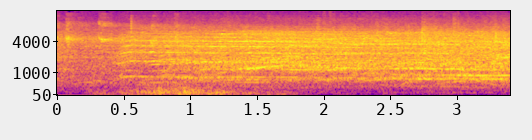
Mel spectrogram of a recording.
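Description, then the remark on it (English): A steady, loud roar from the home crowd at a Gallatin versus Portland basketball game, with Gallatin leading 49-46 and 17 seconds left in the fourth quarter during a free throw. The roar is dense and sustained, with cheering swells throughout and no clear speech over it. “Home crowd starting to make some noise.”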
